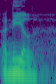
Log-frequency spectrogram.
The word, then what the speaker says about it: Anil: Actually, last night watching the wake and so forth, it was known that he likes to go by the pronunciation of Anil.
